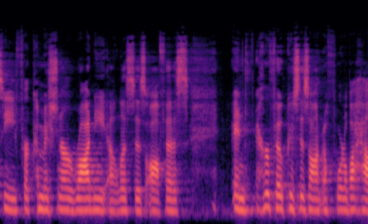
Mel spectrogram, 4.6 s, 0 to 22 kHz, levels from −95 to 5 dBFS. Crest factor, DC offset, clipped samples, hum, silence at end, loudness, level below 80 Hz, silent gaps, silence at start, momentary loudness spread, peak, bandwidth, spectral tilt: 22 dB; under 0.1%; under 0.1%; none; 0 s; -28 LUFS; -80 dBFS; none; 0 s; 8 LU; -6 dBFS; 13.5 kHz; -4 dB/octave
